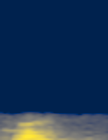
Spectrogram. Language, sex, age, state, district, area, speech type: Telugu, male, 18-30, Telangana, Nagarkurnool, urban, conversation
